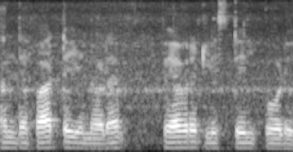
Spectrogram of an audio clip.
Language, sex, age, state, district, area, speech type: Tamil, male, 18-30, Tamil Nadu, Viluppuram, rural, read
